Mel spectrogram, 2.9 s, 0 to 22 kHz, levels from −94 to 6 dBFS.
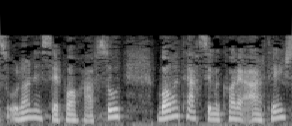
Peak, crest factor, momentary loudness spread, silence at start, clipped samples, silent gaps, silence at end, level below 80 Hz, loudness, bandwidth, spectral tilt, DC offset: -2 dBFS; 18 dB; 4 LU; 0 s; under 0.1%; none; 0 s; -48 dBFS; -21 LUFS; 8 kHz; -5 dB/octave; under 0.1%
